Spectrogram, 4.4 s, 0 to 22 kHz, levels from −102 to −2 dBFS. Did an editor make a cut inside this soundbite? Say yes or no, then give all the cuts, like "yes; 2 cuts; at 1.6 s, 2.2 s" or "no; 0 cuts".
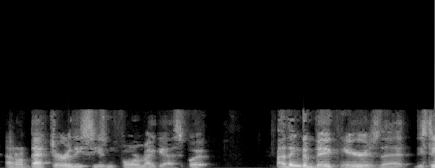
yes; 1 cut; at 3.4 s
